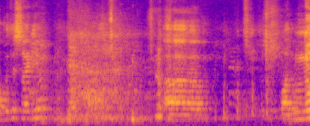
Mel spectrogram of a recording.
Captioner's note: audience laughter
